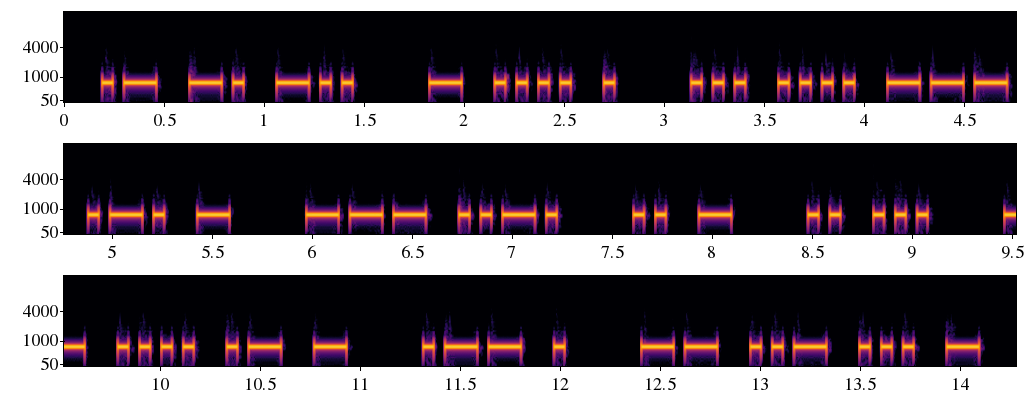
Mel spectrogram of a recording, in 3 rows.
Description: Morse code, heard as a keyed tone, about 22 wpm, 700 Hz. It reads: AND THE SHORT OF IT IS THAT WE MUST
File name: Sentences with 9-Word Phrases - 22wpm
